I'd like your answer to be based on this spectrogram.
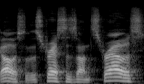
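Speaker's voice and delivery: plain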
